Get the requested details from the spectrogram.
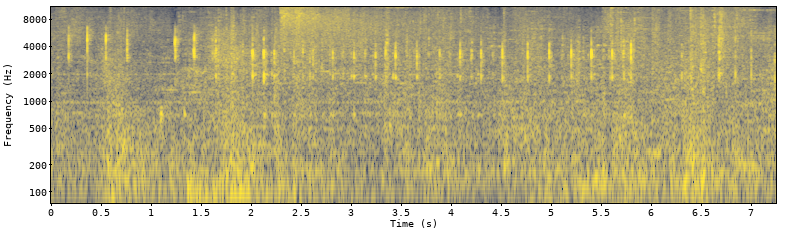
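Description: A sword slashes and clangs against a monster's hide again and again.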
